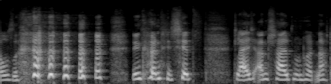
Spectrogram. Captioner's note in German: gelächter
